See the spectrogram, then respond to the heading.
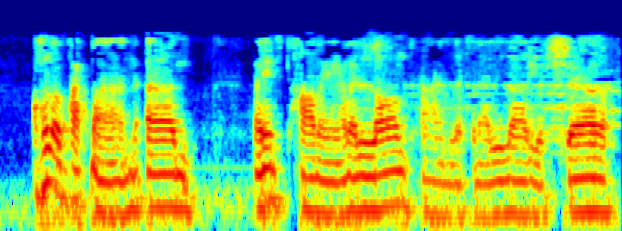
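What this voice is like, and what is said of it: Cutesy fake accent. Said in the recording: “calling with a cutesy little fake accent”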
